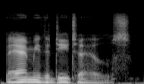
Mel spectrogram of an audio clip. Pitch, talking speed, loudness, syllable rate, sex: 90 Hz, 165 wpm, -20 LUFS, 4.6 syllables/s, male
